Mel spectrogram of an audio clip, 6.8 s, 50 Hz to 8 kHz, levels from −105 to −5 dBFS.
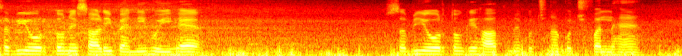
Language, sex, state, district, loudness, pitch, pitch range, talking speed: Hindi, female, Punjab, Fazilka, -19 LUFS, 155 Hz, 145-170 Hz, 150 wpm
